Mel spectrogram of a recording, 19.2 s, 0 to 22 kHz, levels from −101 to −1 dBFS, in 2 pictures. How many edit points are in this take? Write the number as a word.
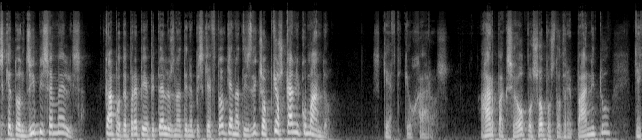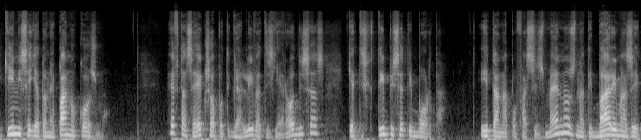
one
